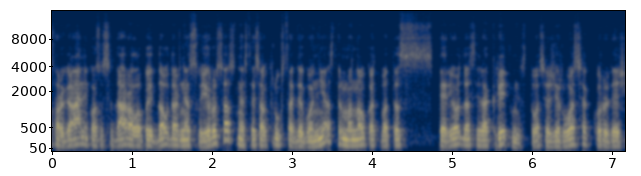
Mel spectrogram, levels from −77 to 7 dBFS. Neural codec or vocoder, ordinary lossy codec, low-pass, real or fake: none; Opus, 24 kbps; 14.4 kHz; real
